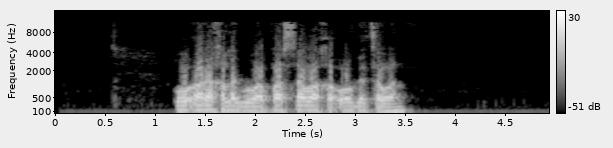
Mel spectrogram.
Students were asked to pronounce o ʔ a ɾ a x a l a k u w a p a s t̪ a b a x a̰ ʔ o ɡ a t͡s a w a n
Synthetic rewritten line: o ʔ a ɾ a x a l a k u w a p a s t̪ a w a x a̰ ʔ o ɡ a t͡s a w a n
